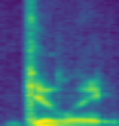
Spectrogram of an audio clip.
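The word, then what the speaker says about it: Ghislaine: of his cohort galain Maxwell spelled gisling but pronounced Gilling so I think it's appropriate for us to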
